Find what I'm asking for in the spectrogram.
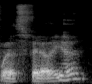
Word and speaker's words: Westphalia: And I was very much struck by the story of the Peace of Westphalia.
